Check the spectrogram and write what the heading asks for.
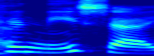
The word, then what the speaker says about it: Kennisha: Kanesha.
